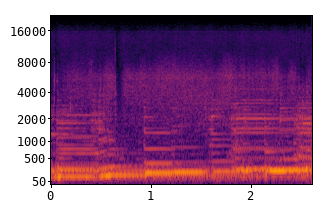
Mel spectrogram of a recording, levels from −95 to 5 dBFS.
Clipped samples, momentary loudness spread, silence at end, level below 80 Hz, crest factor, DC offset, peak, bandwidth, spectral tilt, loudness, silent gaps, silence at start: under 0.1%; 6 LU; 0 s; -60 dBFS; 12 dB; under 0.1%; -14 dBFS; 16.5 kHz; -6.5 dB/octave; -29 LUFS; none; 0 s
